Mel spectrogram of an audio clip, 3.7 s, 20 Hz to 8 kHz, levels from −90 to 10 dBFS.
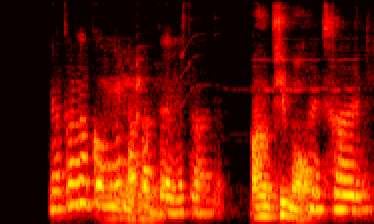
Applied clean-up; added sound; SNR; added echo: neural mask model DeepFilterNet 3.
